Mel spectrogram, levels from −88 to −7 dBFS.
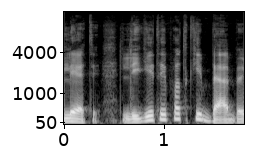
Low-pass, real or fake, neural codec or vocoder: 14.4 kHz; fake; vocoder, 44.1 kHz, 128 mel bands, Pupu-Vocoder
